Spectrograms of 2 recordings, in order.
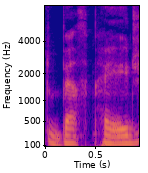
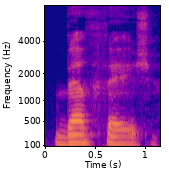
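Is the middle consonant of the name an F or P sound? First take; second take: P; F. First: The middle consonant is a P sound. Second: The middle consonant is an F sound. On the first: The speaker calls it wrong. "it's not really pronounced Bethpage. It's the way I've always pronounced it" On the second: The speaker calls it right. "that PH in there, which I don't know why that sounds like an F"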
